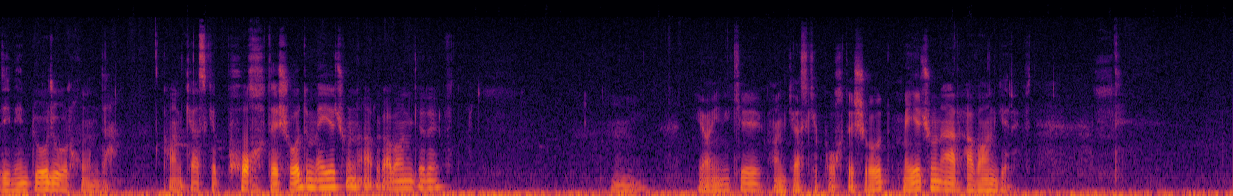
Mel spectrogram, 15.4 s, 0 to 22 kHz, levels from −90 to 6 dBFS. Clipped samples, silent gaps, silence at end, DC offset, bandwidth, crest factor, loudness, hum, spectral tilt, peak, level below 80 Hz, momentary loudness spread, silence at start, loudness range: under 0.1%; none; 0 s; under 0.1%; 15.5 kHz; 18 dB; -27 LUFS; none; -6.5 dB/octave; -8 dBFS; -38 dBFS; 24 LU; 0 s; 11 LU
